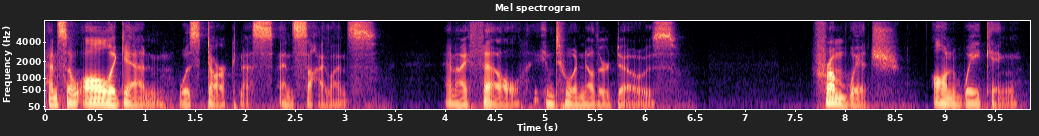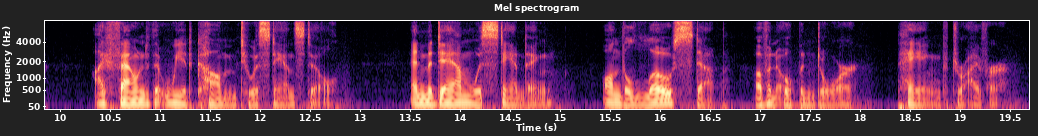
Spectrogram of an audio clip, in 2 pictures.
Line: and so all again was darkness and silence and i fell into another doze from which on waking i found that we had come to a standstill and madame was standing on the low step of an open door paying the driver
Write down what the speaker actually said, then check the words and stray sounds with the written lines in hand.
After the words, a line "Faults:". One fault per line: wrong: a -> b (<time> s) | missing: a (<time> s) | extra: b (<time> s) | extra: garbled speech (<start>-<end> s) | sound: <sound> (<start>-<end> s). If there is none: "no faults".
and so all again was darkness and silence and i fell into another doze from which on waking i found that we had come to a standstill and madame was standing on the low step of an open door paying the driver
Faults:
no faults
